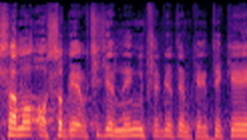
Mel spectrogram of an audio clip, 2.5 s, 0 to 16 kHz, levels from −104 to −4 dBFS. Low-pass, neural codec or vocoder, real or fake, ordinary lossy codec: 14.4 kHz; vocoder, 44.1 kHz, 128 mel bands, Pupu-Vocoder; fake; MP3, 64 kbps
